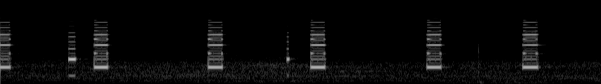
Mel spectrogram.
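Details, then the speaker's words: Garrett AT Pro metal detector in pro audio mode swept over a silver coin: crisp bell-like beeps, louder at shallow depth and fainter deeper, normal proportional target response. "and sounds fainter at deeper depths this proportional signal strength helps the more experienced user understand more about the target's size depth and even its shape"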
